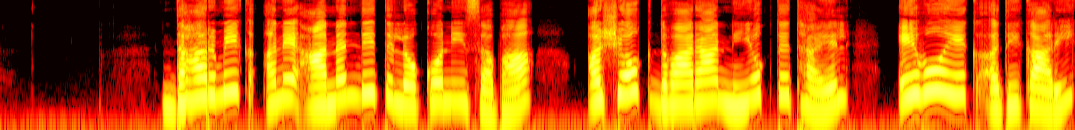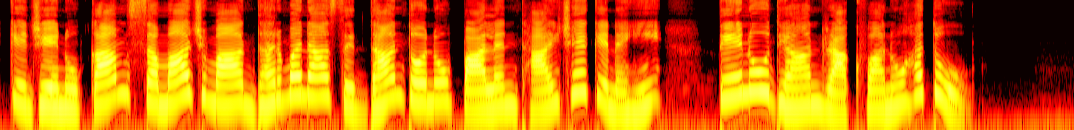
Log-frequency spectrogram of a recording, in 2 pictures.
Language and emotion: Gujarati, neutral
